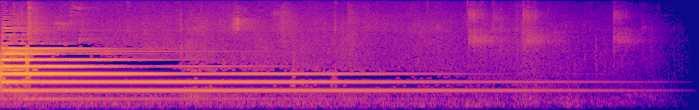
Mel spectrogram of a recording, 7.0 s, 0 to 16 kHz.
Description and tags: TUBULAR BELL STRIKE 003
This sample pack contains ten samples of a standard orchestral tubular bell playing the note A. This was recorded live at 3rd Avenue United Church in Saskatoon, Saskatchewan, Canada on the 27th of November 2009 by Dr. David Puls. NB: There is a live audience present and thus there are sounds of movement, coughing and so on in the background. The close mic was the front capsule of a Josephson C720 through an API 3124+ preamp whilst the more ambient partials of the source were captured with various microphones placed around the church. Recorded to an Alesis HD24 then downloaded into Pro Tools. Final edit in Cool Edit Pro.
